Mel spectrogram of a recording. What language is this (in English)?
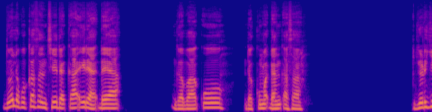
Hausa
